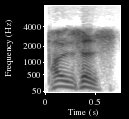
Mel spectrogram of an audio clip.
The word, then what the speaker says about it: poses: Poses. Poses. Good. Okay, needs to be poses. Okay, not pose. You must pronounce the S on the end of that word.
